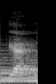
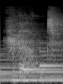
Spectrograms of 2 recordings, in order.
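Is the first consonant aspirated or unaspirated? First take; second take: unaspirated; aspirated. First: The first consonant has no puff of air. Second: The first consonant has a strong puff of air. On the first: The speaker calls it wrong. "ক্যাট না বলে" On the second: The speaker calls it right. "আমরা বলবো খ্যাট"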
